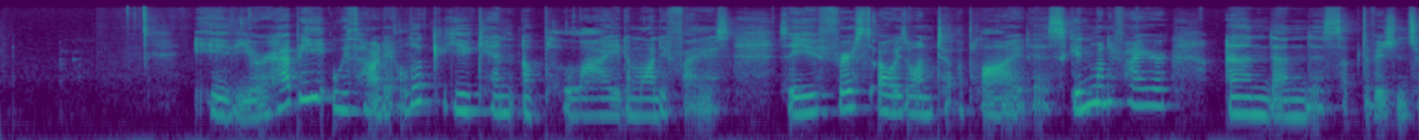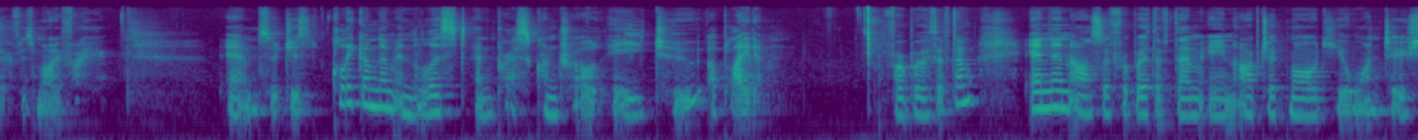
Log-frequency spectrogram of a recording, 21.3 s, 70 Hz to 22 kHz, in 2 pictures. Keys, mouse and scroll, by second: 1.5 middle click, 2.0 scroll up 1, 2.3 KP_3, 2.7 click, 3.0 g, 3.4 middle click, 3.7 click, 3.8 g, 4.2-4.7 scroll down 4, 4.4 middle click, 4.6 Tab, 4.7 middle click, 5.1 click, 5.4 middle click, 6.2-6.5 scroll down 1, 6.5 middle click, 8.3-9.2 scroll up 2, 9.4 ctrl+z, 10.6 click, 11.3 ctrl+a, 12.1 click, 12.5 ctrl+a, 13.4 click, 14.5 click, 14.8 ctrl+a, 15.6 click, 15.8 ctrl+a, 16.3 middle click, 17.2 right click, 18.5 right click, 19.3 middle click, 20.1 click, 20.6 right click.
